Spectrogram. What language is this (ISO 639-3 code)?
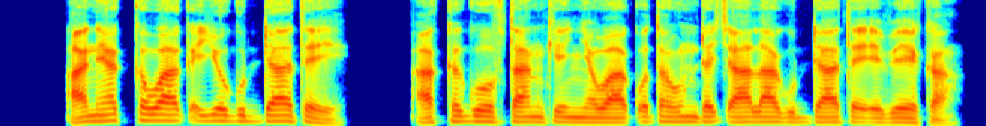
orm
